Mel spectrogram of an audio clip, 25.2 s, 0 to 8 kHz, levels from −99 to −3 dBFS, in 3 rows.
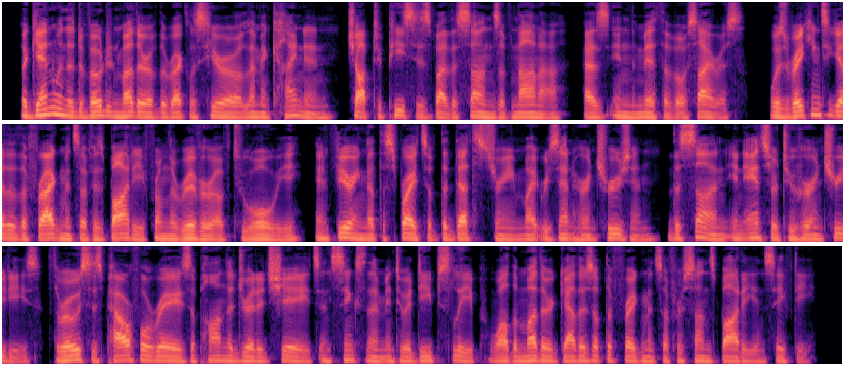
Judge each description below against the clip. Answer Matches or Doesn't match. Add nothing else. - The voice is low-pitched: Matches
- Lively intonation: Doesn't match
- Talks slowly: Doesn't match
